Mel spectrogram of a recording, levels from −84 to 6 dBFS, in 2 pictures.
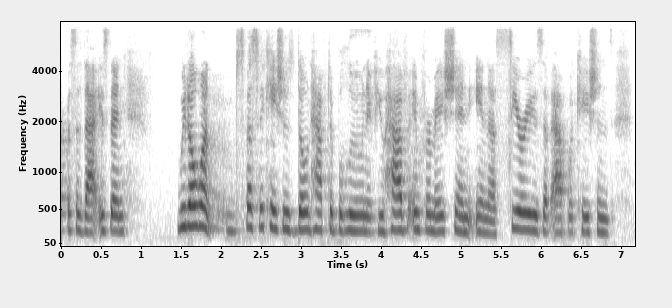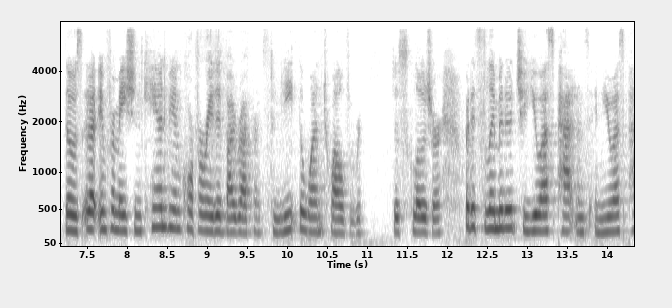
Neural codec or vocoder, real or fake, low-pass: codec, 16 kHz, 0.5 kbps, X-Codec, WavLM features, trained on Multilingual LibriSpeech; fake; 7.2 kHz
